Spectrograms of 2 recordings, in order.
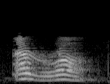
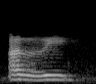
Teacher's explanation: را کو باریک پڑھنا ہے کیونکہ اس کے نیچے زیر آ گئی ہے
